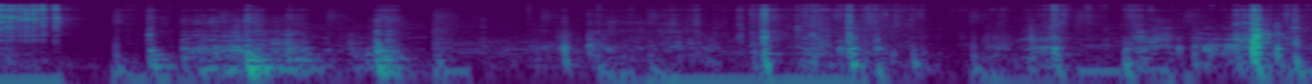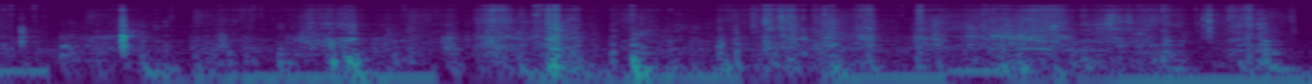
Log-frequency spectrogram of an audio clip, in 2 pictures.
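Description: Plastic shrink wrap crinkling and tearing as it is peeled off a cardboard trading-card box, an uneven run of crackles, with background music underneath.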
